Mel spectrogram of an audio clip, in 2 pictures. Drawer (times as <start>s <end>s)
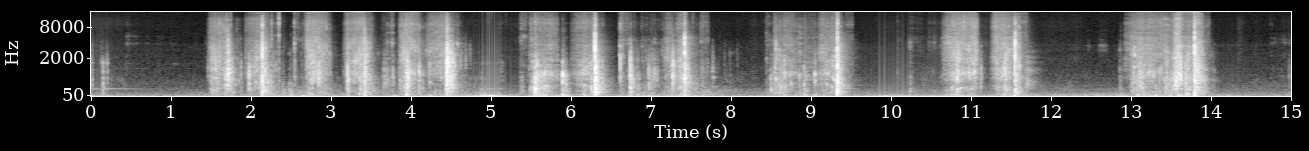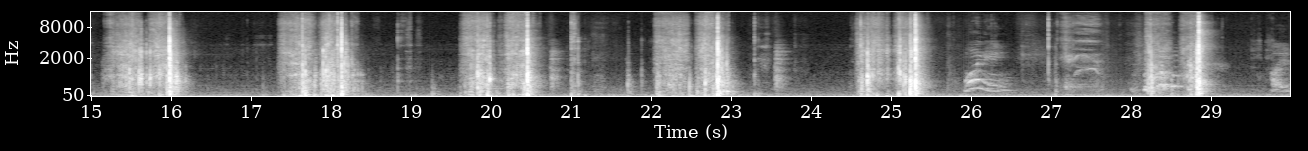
1.5s 4.8s, 10.7s 11.8s, 12.9s 14.0s, 17.4s 18.4s, 19.6s 23.6s, 24.6s 25.6s, 28.1s 29.2s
